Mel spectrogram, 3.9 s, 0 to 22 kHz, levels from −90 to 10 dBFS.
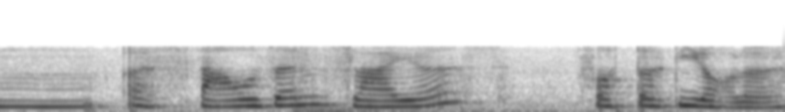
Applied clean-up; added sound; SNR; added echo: none; Explosion; 20 dB; none.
